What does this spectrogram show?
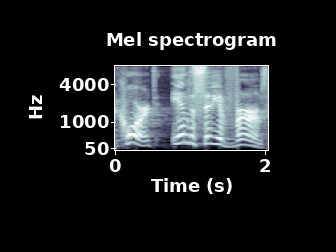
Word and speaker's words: Worms: in the city of verbs whenever you see German and a German word and it's a W it's always pronounced with a V it's verbs not worms don't think Nightcrawler so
